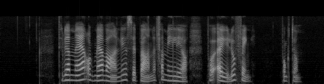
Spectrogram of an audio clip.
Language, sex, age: Norwegian, female, 33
